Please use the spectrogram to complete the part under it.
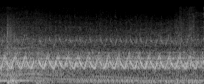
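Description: A car thumps over a curb with a jolt.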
